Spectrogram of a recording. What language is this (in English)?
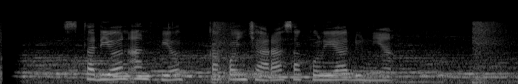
Sundanese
